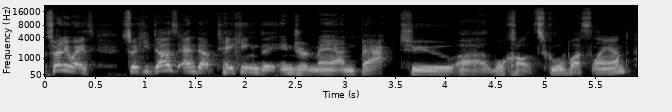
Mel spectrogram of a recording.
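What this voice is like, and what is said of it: Slightly hoarse, strained voice. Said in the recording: “I'm losing my voice a little”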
